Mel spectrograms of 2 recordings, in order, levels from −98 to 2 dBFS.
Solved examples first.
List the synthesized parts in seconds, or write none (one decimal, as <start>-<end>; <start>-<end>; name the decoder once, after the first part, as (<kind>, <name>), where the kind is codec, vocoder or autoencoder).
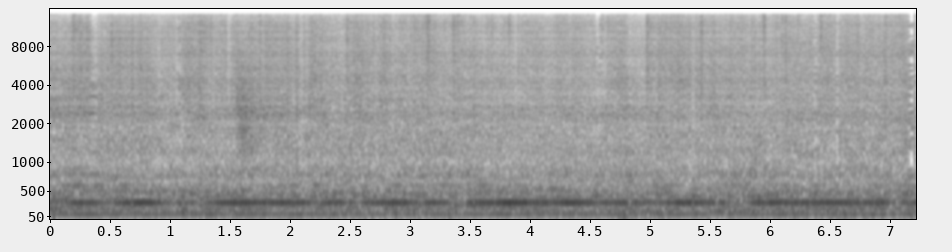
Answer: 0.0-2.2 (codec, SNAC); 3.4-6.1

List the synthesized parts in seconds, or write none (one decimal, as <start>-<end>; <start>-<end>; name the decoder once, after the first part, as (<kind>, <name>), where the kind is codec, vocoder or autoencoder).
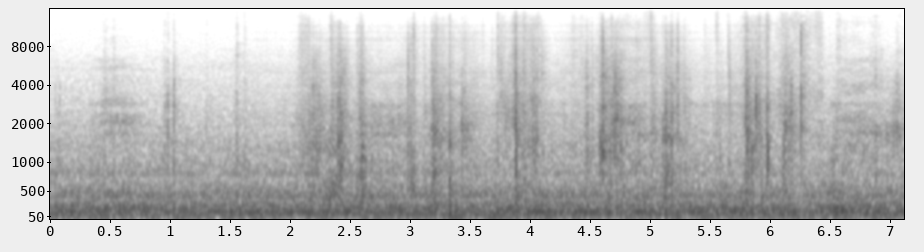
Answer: 1.7-6.0 (autoencoder, DAC-VAE)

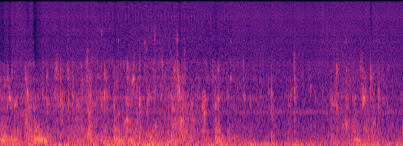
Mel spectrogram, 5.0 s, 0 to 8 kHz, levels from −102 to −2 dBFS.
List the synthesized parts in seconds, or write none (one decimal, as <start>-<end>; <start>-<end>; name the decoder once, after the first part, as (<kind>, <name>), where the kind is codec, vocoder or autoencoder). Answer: 0.0-1.2 (codec, DAC); 2.9-5.0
